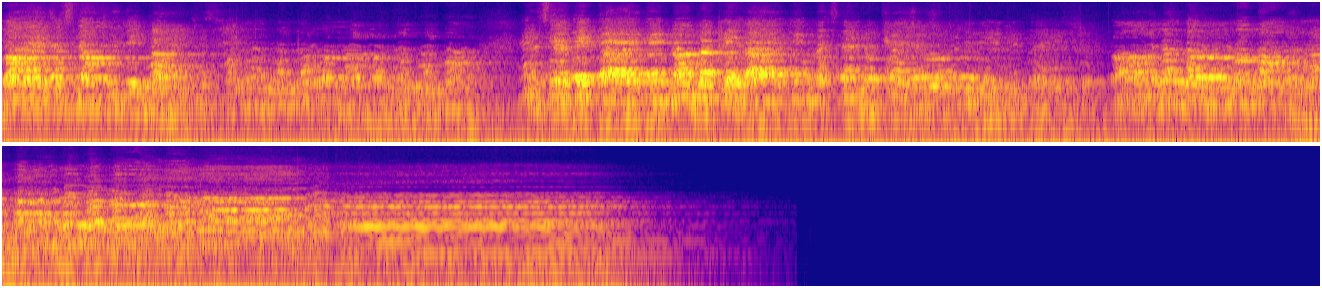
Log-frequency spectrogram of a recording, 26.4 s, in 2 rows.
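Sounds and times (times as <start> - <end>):
a cappella madrigal singing: 0.0 - 20.1.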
